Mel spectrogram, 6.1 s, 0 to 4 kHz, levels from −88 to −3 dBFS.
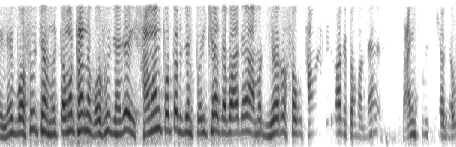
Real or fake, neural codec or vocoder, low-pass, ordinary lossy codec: real; none; 3.6 kHz; none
